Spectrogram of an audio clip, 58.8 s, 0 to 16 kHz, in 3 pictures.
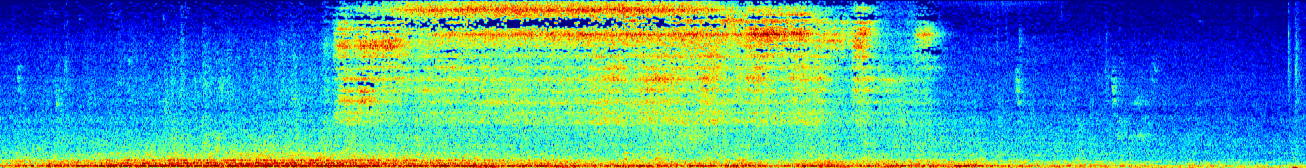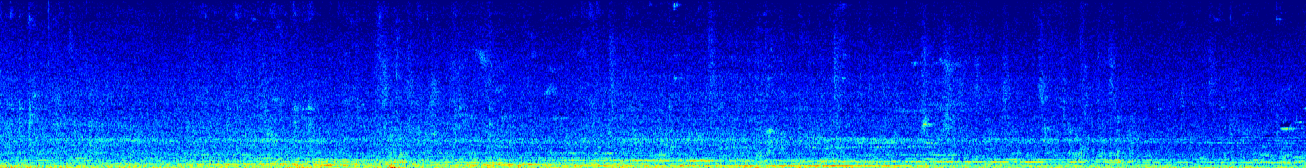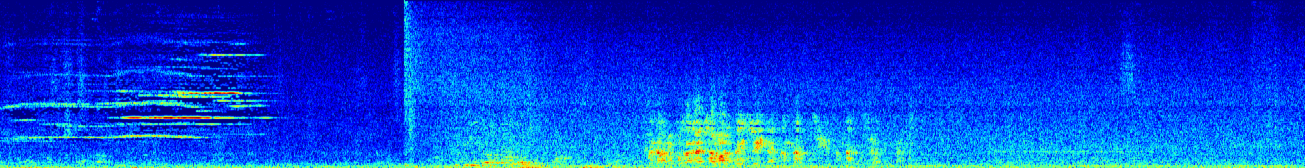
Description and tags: Train 1, Seoul, South Korea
